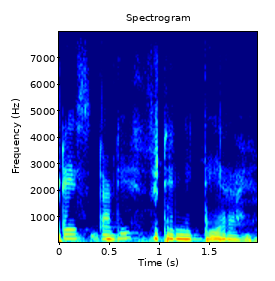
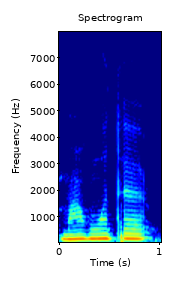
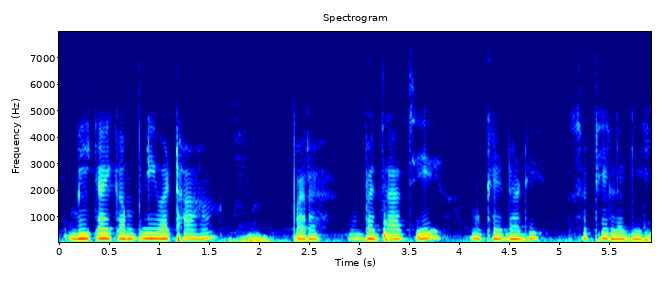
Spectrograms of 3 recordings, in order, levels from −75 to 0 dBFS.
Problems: constant background noise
